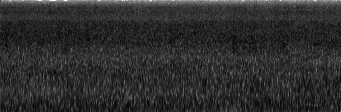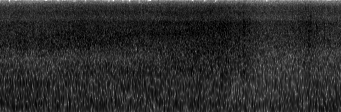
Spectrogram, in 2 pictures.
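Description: Ocean surf breaking and washing up the beach, a steady rush of white water.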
